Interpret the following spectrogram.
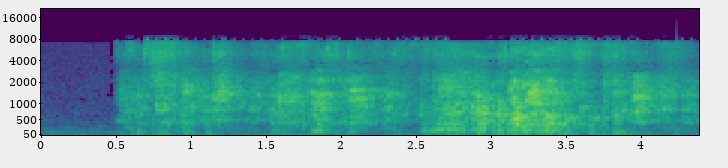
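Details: Two dogs, a Husky and a Golden Retriever, wrestling roughly in play; after a brief quiet start, continuous gravelly growling swells and fades in uneven waves.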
